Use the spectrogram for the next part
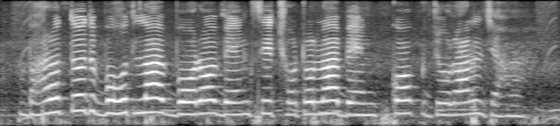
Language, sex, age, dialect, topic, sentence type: Magahi, female, 18-24, Northeastern/Surjapuri, banking, statement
